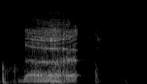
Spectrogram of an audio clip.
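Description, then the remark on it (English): A single loud belch from someone drinking beer, lasting about half a second, rough and resonant, followed by a short breathy exhale and faint mouth sounds. “That was what we call a belch.”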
